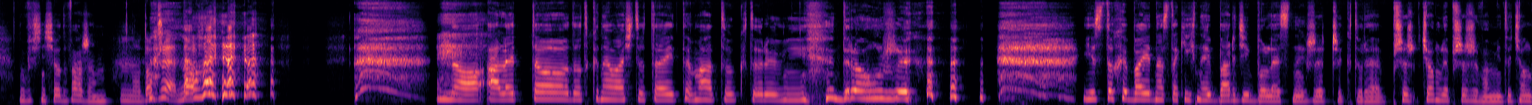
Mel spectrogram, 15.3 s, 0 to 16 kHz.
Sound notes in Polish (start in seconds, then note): 1.5 śmiech; 3.4 wciągnięcie powietrza; 8.9 śmiech; 9.9 wciągnięcie powietrza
